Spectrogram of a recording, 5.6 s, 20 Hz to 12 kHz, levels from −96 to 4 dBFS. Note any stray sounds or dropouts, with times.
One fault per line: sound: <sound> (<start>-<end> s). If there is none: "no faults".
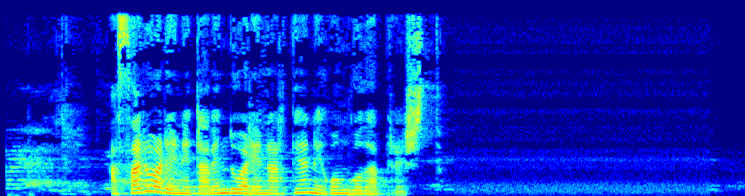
no faults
